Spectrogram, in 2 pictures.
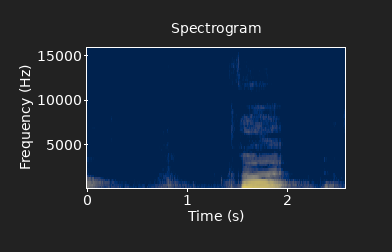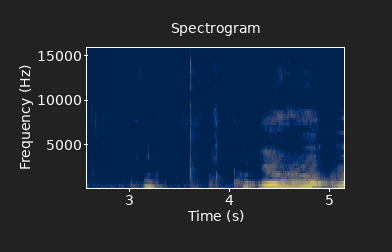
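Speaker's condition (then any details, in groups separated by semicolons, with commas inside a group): Cerebral palsy; uses feeding aid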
